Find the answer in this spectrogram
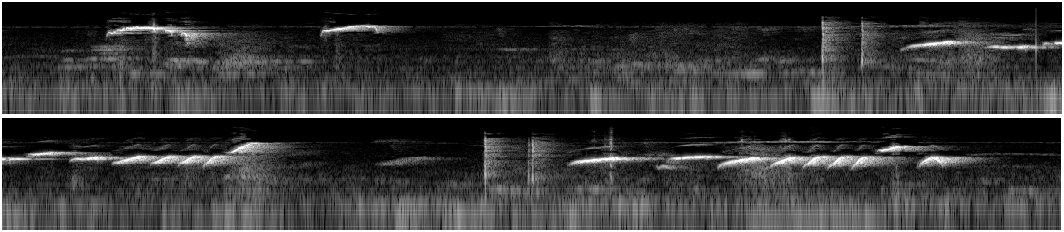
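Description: A White-rumped Shama sings loud, high, clear whistled phrases, with quick slurred notes and rapid rising trills between short pauses. Sharp clicks break in now and then.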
